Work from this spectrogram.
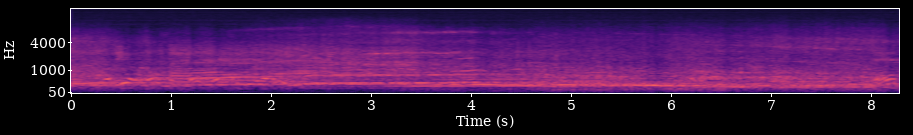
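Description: Super stock race cars racing at Redwood Acres Raceway in a trophy dash, a continuous roar of engines rising and falling as the pack circles, with an announcer talking over it.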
